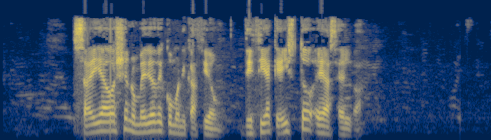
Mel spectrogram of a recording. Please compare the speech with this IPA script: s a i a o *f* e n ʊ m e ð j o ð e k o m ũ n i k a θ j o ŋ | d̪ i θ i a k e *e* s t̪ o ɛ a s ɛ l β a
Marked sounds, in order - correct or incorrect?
incorrect: ʃ, incorrect: i

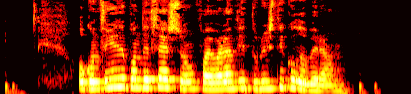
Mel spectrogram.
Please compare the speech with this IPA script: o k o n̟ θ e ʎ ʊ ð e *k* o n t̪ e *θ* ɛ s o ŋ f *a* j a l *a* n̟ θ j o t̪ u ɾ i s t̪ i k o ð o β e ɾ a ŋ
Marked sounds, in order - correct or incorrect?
incorrect: p, correct, correct, correct

